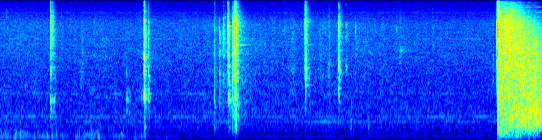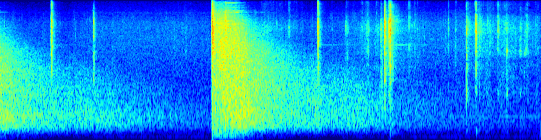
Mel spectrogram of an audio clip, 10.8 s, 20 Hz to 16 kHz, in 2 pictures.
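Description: Two loud shotgun blasts from a Stoeger STF 3000, fired at steel targets on an outdoor range. Each blast rings and decays over a couple of seconds, with faint ticks and clinks of handling between them.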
